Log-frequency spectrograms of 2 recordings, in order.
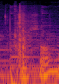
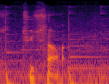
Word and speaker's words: Tucson: Tucson is how you say it? Yeah. Tucson, which is like 2-hour flight to the west,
